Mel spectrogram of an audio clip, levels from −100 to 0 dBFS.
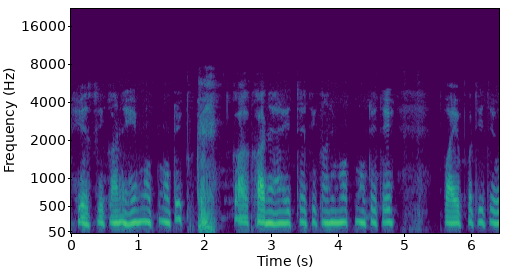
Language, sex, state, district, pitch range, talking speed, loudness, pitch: Marathi, female, Maharashtra, Chandrapur, 200-215 Hz, 140 wpm, -38 LUFS, 210 Hz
